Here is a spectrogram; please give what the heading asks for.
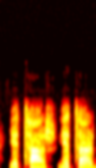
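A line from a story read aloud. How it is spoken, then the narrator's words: Loud. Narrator (Turkish): Yüksek sesle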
